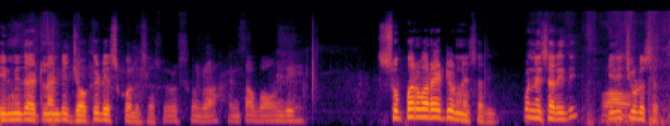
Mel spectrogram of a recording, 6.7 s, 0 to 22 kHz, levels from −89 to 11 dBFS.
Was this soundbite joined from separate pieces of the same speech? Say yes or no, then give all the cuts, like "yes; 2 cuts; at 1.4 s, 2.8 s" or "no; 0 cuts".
yes; 1 cut; at 5.3 s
